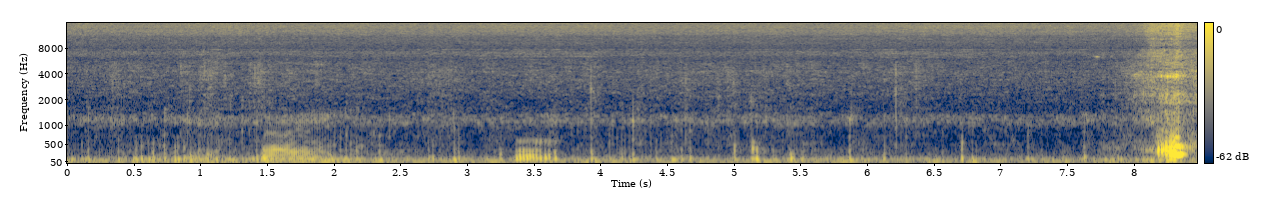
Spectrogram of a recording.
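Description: Low gurgling rumbles and bubbling from the belly, ending in a louder growl; ordinary stomach growling from gas and fluid moving through the gut.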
